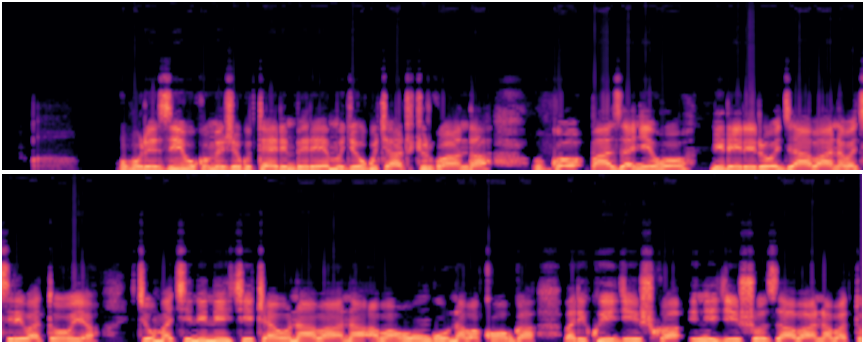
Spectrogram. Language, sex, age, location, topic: Kinyarwanda, female, 18-24, Huye, education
